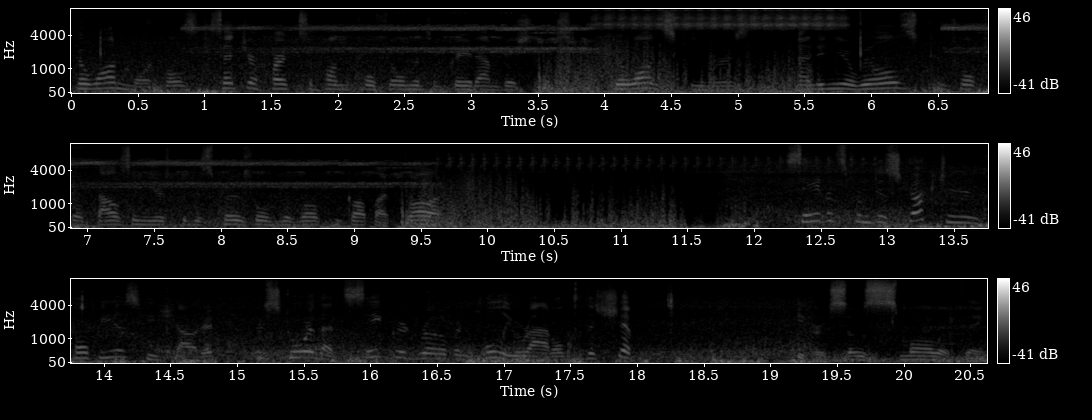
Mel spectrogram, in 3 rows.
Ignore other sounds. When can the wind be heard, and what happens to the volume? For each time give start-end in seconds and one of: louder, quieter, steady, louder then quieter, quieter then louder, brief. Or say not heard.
0.0-20.5 steady.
